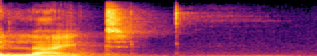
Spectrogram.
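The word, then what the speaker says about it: light: हाय fast great लाइट यहां पे जी silent है इसको हम पढ़ेंगे लाइट आगे चलिए हैपी हैप्पी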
